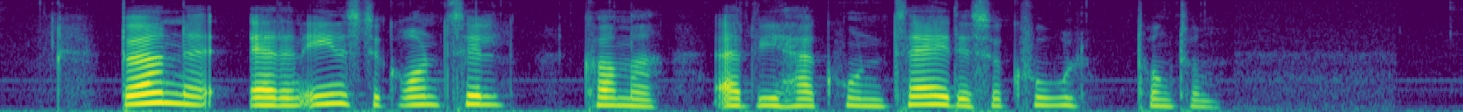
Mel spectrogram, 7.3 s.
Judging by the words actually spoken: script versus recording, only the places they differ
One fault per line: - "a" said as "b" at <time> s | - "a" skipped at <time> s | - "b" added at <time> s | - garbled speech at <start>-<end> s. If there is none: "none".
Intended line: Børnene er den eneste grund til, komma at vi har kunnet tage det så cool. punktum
none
